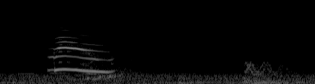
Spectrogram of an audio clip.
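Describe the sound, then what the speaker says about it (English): A cat in the video game Honkai Star Rail lets out a single drawn-out, rising-and-falling meow, followed by a faint, soft sound a moment later. "It's a cat."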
